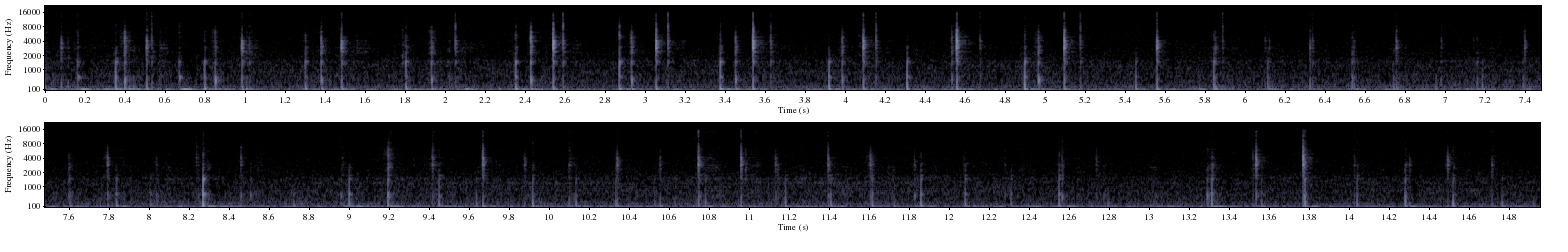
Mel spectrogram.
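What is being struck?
Small carved wooden box.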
